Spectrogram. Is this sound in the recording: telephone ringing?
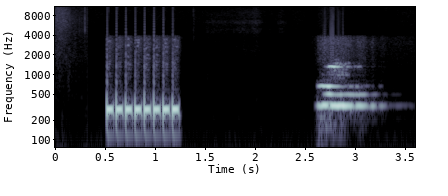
yes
